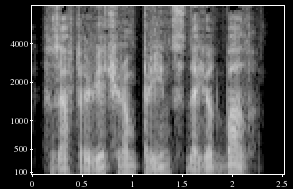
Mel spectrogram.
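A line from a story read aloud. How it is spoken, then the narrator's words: Young man whispering. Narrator (Russian): шептал молодой студент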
